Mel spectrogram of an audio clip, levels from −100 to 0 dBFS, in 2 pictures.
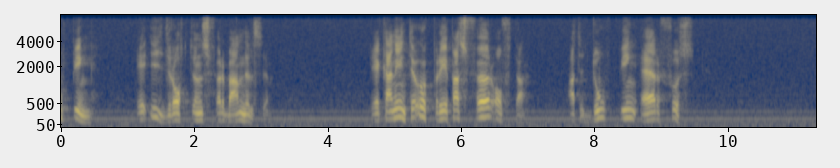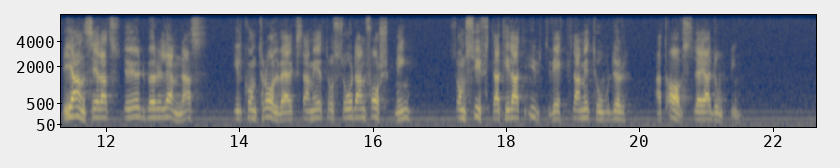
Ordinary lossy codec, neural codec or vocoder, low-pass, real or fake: none; none; 7.2 kHz; real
